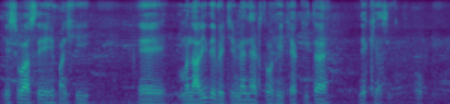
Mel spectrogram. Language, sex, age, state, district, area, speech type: Punjabi, male, 45-60, Punjab, Jalandhar, urban, spontaneous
